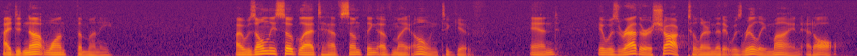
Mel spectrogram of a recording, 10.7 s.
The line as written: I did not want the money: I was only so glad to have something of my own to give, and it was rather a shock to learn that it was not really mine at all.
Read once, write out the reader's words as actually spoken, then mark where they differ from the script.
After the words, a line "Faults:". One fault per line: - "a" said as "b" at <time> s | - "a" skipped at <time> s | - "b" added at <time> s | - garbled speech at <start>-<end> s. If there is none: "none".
I did not want the money: I was only so glad to have something of my own to give, and it was rather a shock to learn that it was really mine at all.
Faults:
- "not" skipped at 9.3 s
